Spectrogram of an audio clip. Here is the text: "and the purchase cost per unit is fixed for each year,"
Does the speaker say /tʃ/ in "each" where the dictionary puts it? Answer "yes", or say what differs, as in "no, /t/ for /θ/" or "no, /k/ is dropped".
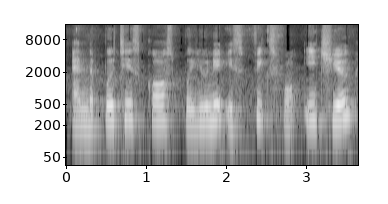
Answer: yes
